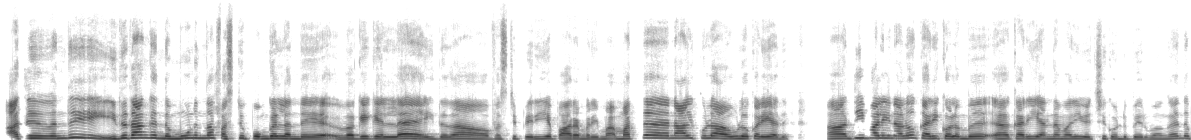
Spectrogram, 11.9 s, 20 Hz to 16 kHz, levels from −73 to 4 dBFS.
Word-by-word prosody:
அது 235 Hz, +5 st, 0 dB, 0.2 s
வந்து 280 Hz, +6 st, -1 dB, 0.4 s
இதுதாங்க. 315 Hz, +6 st, +4 dB
இந்த 255 Hz, -1 st, +2 dB
3 295 Hz, +1 st, -1 dB
தான் 305 Hz, 0 st, 0 dB
1 250 Hz, +2 st, -2 dB
பொங்கல் 245 Hz, +1 st, +3 dB
அந்த 220 Hz, -1 st, -1 dB, 0.4 s
வகைகள்ல 220 Hz, 0 st, +2 dB, 0.3 s
இதுதான் 215 Hz, +3 st, 0 dB, 0.2 s
1 200 Hz, +2 st, -8 dB
பெரிய 215 Hz, +3 st, -1 dB
பாரம்பரியமா 205 Hz, 0 st, 0 dB
மத்த 230 Hz, +4 st, -4 dB, 0.3 s
நாள்குளா 285 Hz, 0 st, +1 dB
அவ்ளோ 240 Hz, +1 st, +1 dB
கிடையாது. 225 Hz, -3 st, +1 dB, 0.4 s
அ -, -, -2 dB, 0.2 s
தீபாவளினாலும் 295 Hz, -1 st, -1 dB
கறி 260 Hz, -1 st, +1 dB
குழம்பு 240 Hz, -1 st, +1 dB, 0.2 s
அ -, -, +2 dB
கறி 230 Hz, 0 st, 0 dB
அந்த 220 Hz, +1 st, -4 dB
மாரி 225 Hz, +1 st, -2 dB
வச்சி 215 Hz, +3 st, -7 dB
கொண்டு 210 Hz, -1 st, -6 dB
போயிருவாங்க. 195 Hz, -1 st, -7 dB
இந்த 265 Hz, -, -6 dB
235 Hz, 150 wpm, -20 LUFS, 215-275 Hz, 0.4 s, இதுதாங்க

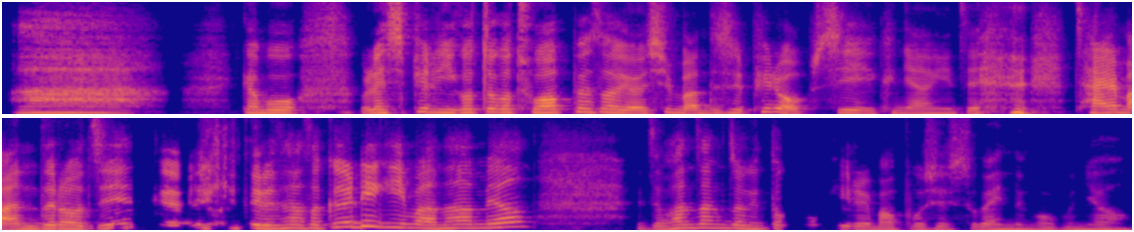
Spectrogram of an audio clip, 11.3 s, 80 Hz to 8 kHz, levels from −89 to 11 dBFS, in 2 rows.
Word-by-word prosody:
아 -, -, 0 dB, 0.4 s
그니까 205 Hz, -2 st, 0 dB
뭐 200 Hz, -1 st, +2 dB, 0.3 s
레시피를 220 Hz, +5 st, +2 dB
이것저것 230 Hz, +2 st, +2 dB
조합해서 230 Hz, +1 st, +4 dB
열심히 190 Hz, +3 st, +2 dB
만드실 195 Hz, +3 st, -2 dB
필요 260 Hz, +1 st, +3 dB
없이 180 Hz, +2 st, -3 dB
그냥 175 Hz, -3 st, -8 dB
이제 160 Hz, +2 st, -7 dB, 0.5 s
잘 220 Hz, +1 st, +5 dB
만들어진 210 Hz, +3 st, +2 dB
그 280 Hz, -4 st, -7 dB, 0.2 s
레시피를 225 Hz, 0 st, 0 dB
사서 240 Hz, +1 st, -2 dB
끓이기만 300 Hz, -7 st, +2 dB
하면 275 Hz, +7 st, +1 dB, 0.5 s
이제 195 Hz, 0 st, -12 dB
환상적인 240 Hz, -1 st, -3 dB
떡볶이를 220 Hz, -4 st, -12 dB
맛보실 180 Hz, +3 st, -10 dB
수가 175 Hz, +1 st, -11 dB
있는 160 Hz, -2 st, -10 dB
거군요. 150 Hz, +1 st, -12 dB
215 Hz, 365 characters per minute, -23 LUFS, 185-240 Hz, 0.5 s, 잘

